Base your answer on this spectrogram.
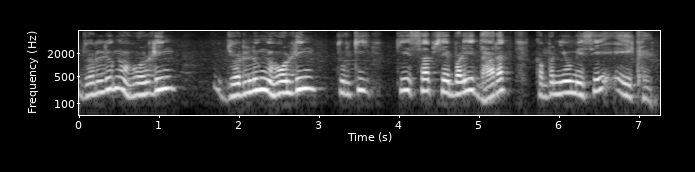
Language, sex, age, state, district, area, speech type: Hindi, male, 60+, Uttar Pradesh, Ayodhya, rural, read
